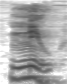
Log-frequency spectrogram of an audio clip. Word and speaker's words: know: हम लोग कहानी की शुरुआत कर्ण यानी कर्ण न्यू के ए डब्लू इसे पढ़ेंगे हम लोग न्यू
